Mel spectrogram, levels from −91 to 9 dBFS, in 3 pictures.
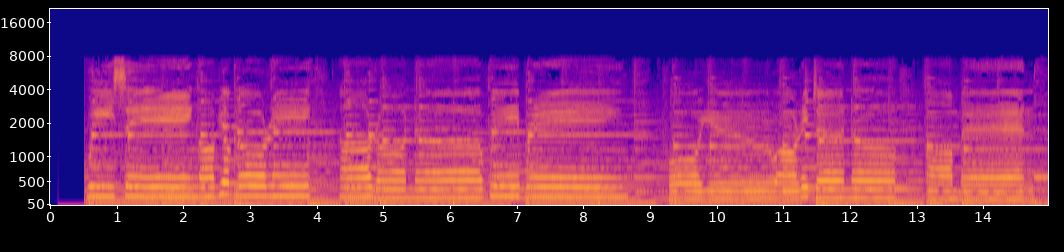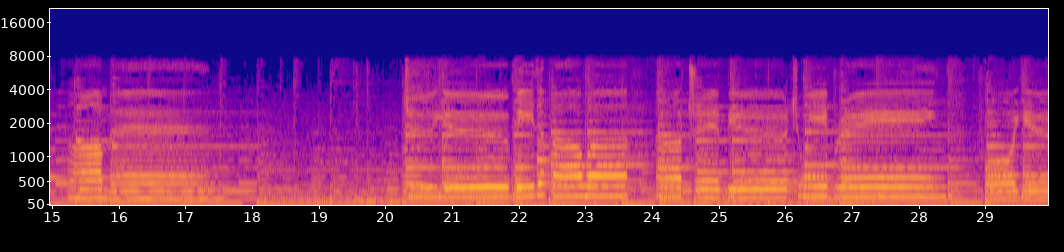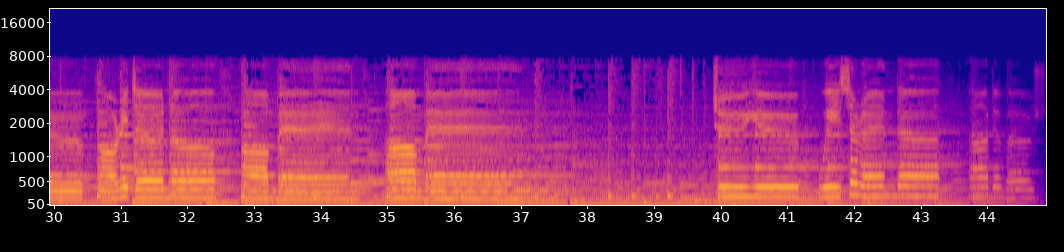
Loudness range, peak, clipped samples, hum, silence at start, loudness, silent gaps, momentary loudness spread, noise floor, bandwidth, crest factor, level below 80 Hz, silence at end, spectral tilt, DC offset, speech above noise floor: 6 LU; 0 dBFS; under 0.1%; none; 0.5 s; -17 LUFS; none; 14 LU; -37 dBFS; 8 kHz; 16 dB; -30 dBFS; 0.2 s; -5.5 dB/octave; under 0.1%; 21 dB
